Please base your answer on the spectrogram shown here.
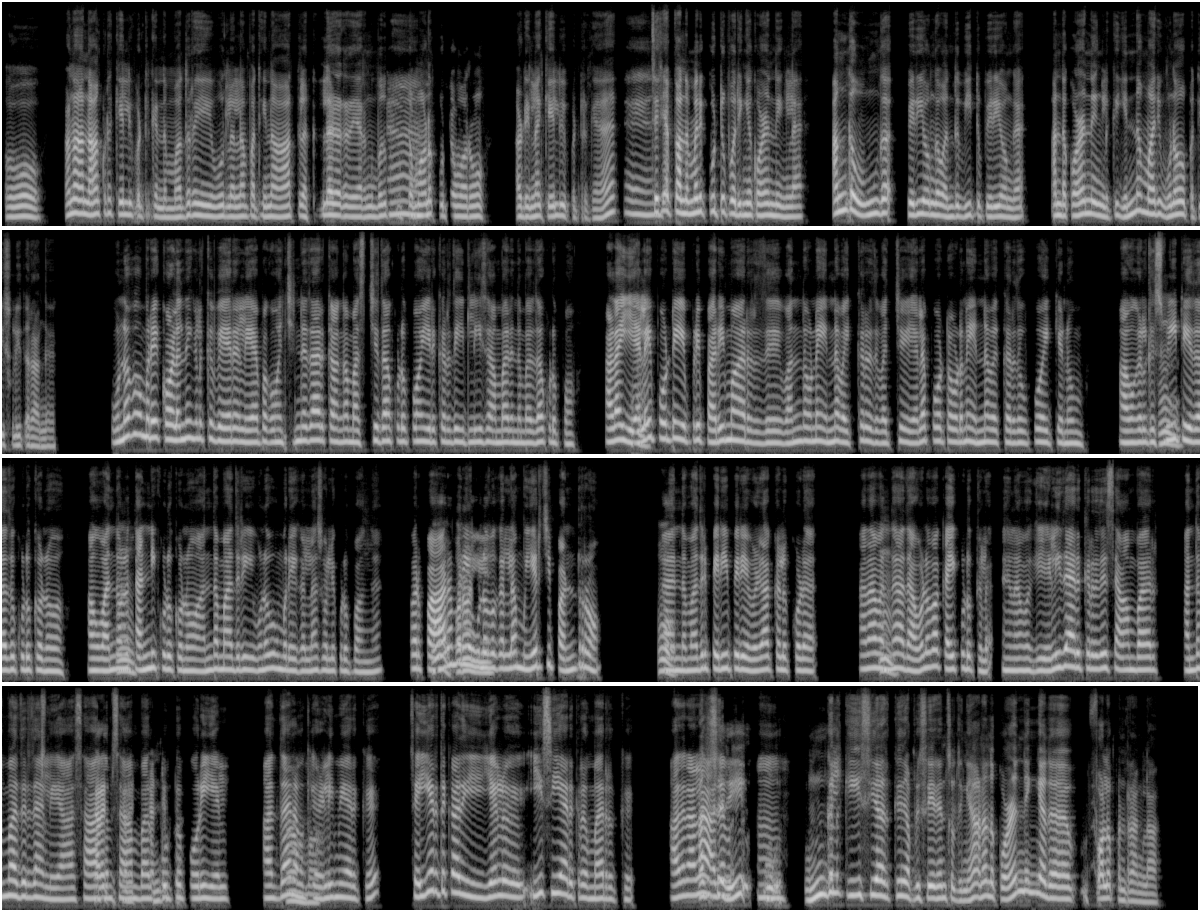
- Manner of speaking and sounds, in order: other background noise
- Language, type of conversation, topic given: Tamil, podcast, உங்கள் குடும்ப மதிப்புகளை குழந்தைகளுக்கு எப்படி கற்பிப்பீர்கள்?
